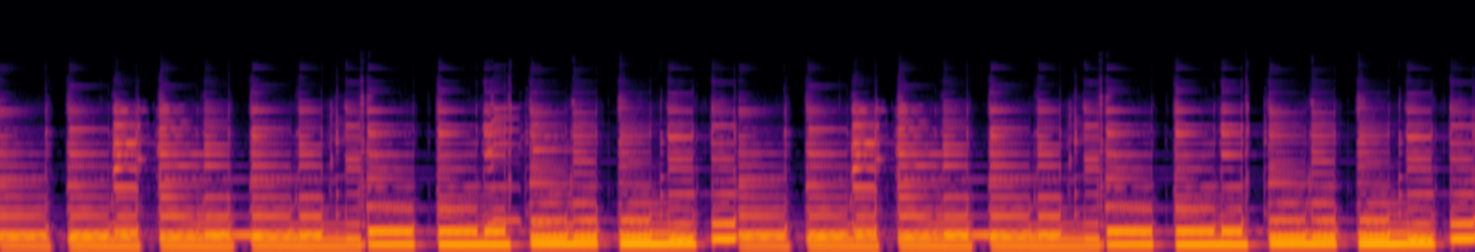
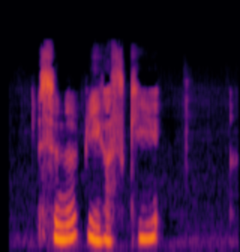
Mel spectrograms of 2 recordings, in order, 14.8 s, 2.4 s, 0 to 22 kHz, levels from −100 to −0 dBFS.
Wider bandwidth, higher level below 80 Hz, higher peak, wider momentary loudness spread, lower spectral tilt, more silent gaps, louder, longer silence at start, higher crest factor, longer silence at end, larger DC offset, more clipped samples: second, 4.6 kHz vs 11 kHz; about the same, -84 dBFS vs -84 dBFS; about the same, -14 dBFS vs -16 dBFS; about the same, 7 LU vs 6 LU; first, -10.5 dB/octave vs -3 dB/octave; neither; first, -27 LUFS vs -33 LUFS; second, 0 s vs 0.4 s; second, 12 dB vs 20 dB; second, 0 s vs 0.8 s; neither; neither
